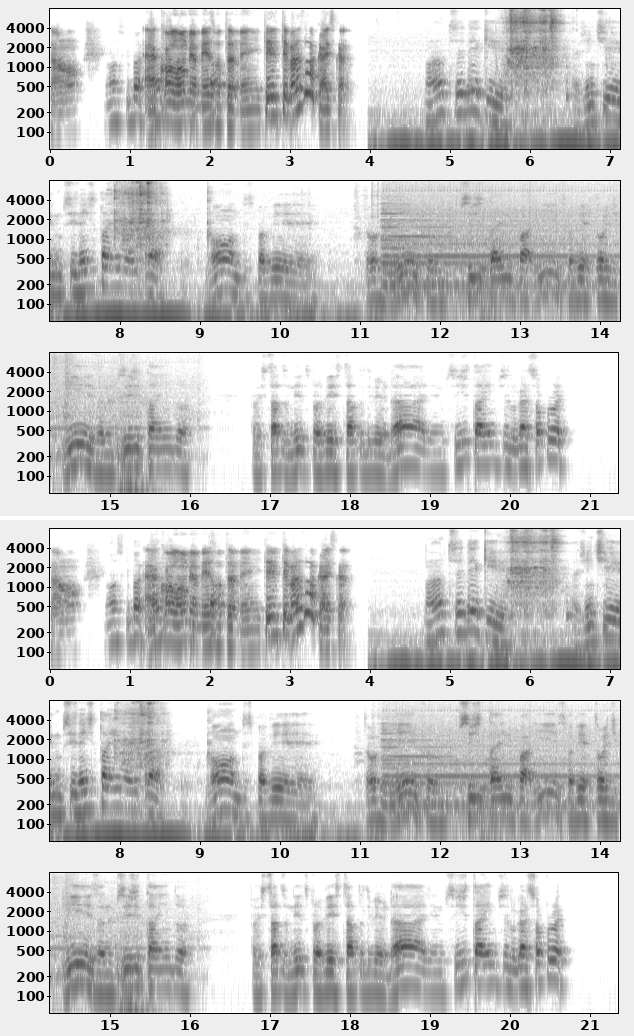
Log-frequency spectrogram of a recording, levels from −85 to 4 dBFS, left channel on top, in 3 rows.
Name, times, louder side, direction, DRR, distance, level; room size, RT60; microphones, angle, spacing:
voice 1, 0.0-0.6 1.2-3.7, left 3 dB, 60° left, 1.7 m, -31 dB
voice 2, 0.7-1.4 2.0-2.2 4.7-5.8 6.5-8.6 9.1-10.5 11.1-16.0 16.8-20.7, right 2 dB, 65° right, 1.5 m, -36 dB
sound 1, 4.0-11.2, left 3 dB, 75° left, 2.0 m, -36 dB
sound 2, 11.2-16.2, left 1 dB, 15° left, 0.5 m, -43 dB
6.9 x 5.6 x 3.3 m
head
